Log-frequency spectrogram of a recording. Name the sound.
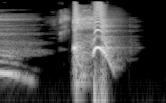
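sneeze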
